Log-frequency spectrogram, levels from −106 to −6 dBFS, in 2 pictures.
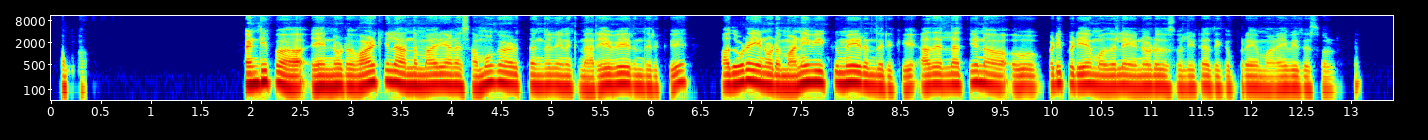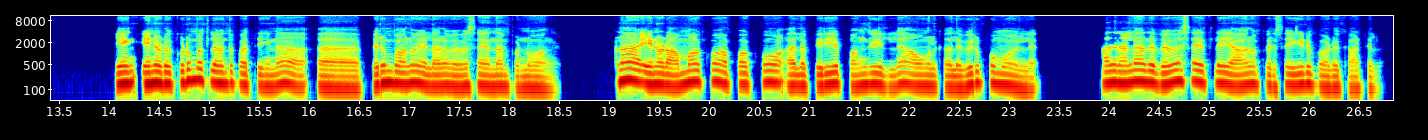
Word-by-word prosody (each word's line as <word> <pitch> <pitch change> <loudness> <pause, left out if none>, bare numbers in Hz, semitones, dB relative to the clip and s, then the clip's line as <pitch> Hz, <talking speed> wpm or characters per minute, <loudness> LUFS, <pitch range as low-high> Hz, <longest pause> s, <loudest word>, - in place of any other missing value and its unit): ஆமா. 110 -2 -17 1.6
கண்டிப்பா. 155 0 +5 0.4
என்னோட 130 +1 +3
வாழ்க்கையில 165 +4 +3
அந்த 135 0 +3
மாதிரியான 140 0 +2
சமூக 145 +7 +2
அழுத்தங்கள் 135 -1 -1
எனக்கு 125 -1 -3
நிறையவே 135 +5 +2
இருந்திருக்கு. 125 0 -3 0.5
அதோட 150 +5 +4
என்னோட 140 -3 +3
மனைவிக்குமே 160 +2 +4
இருந்திருக்கு. 125 -4 -2 0.2
அது 135 +2 +1
எல்லாத்தையும் 145 +4 0
நான் 135 -3 0 0.2
ஒ - - 0 0.3
படிப்படியா 140 -1 0
முதல்ல 130 +1 0
என்னோடது 125 0 -1
சொல்லிட்டு, 120 +1 -5
அதுக்கப்புறம் 120 +1 -6
என் 115 -1 -4
மனைவியித 115 0 -3
சொல்றேன். 110 +4 -15 1.0
என் 155 +1 +3
என்னோட 160 0 +4
குடும்பத்தில 185 -1 +1
வந்து 160 +1 -2
பார்த்தீங்கன்னா, 135 +1 -3 0.4
அ - - 0 0.5
பெரும்பாலும் 160 +1 +2
எல்லாரும் 135 0 -1
விவசாயம் 130 0 -2
தான் 130 -1 -5
பண்ணுவாங்க. 115 -2 -4 0.6
ஆனா, 190 +2 +4 0.2
என்னோட 145 -1 +2
அம்மாவுக்கும், 175 +3 0
அப்பாவுக்கும் 150 +4 -3
அதில 135 0 0
பெரிய 145 +3 +2 0.2
பங்கு 145 +3 -1
இல்ல. 125 +2 -7 0.2
அவங்களுக்கு 135 -1 -3
அதுல 120 0 -1
விருப்பமும் 150 -3 -1
இல்ல. 110 -1 -5 0.8
அதனால 165 0 +2
அந்த 170 -1 +3
விவசாயத்துல 170 -1 0
யாரும் 140 +2 -2
பெருசா 135 +1 -6
ஈடுபாடு 130 -5 -2
காட்டல. 115 -1 -10
135 Hz, 125 wpm, -20 LUFS, 125-155 Hz, 1.6 s, கண்டிப்பா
